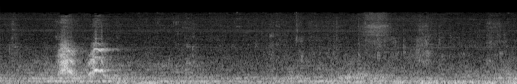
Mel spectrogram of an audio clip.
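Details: Husky pups and a schipperke pup playing outdoors after rain; two short, high, strained yelps come close together near the start, followed by quieter rustling over a steady low background rumble.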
